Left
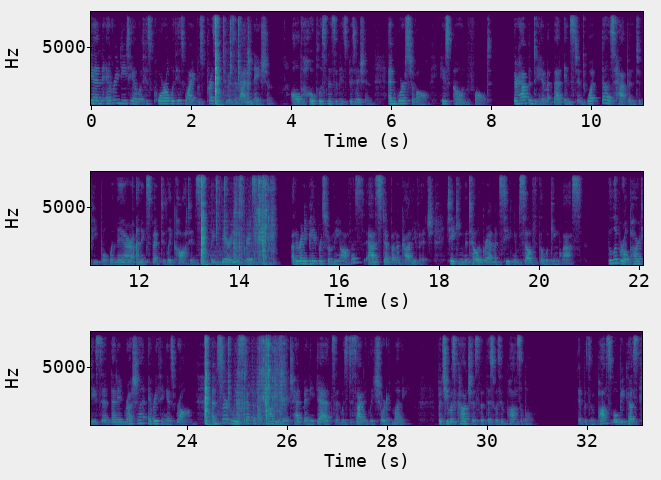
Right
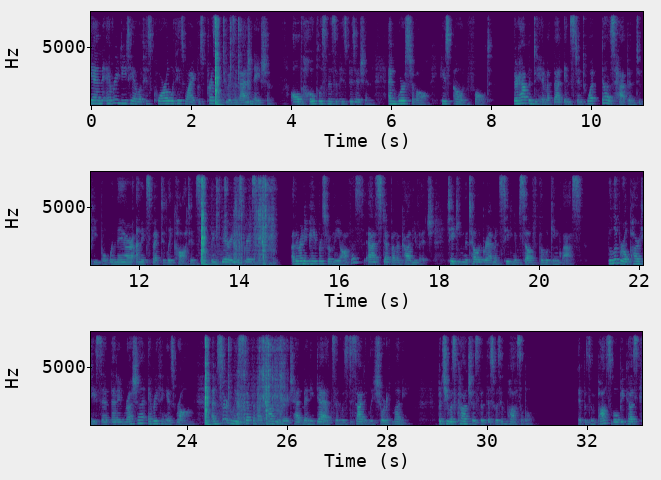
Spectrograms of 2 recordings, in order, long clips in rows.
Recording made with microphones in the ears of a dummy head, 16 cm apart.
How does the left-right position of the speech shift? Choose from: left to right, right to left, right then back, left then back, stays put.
stays put.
